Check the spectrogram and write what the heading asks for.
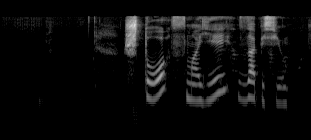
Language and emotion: Russian, neutral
